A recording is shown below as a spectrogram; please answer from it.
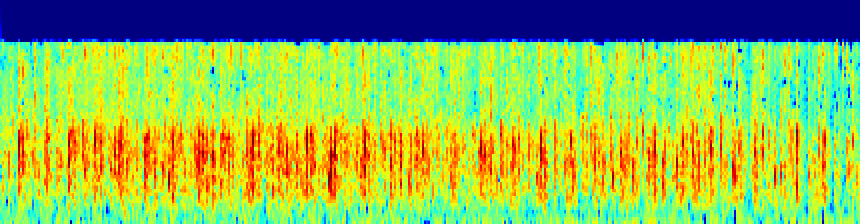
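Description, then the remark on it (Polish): A crowd in Prudnik applauds the young people steadily for several seconds, a dense, even wash of many hands clapping at a sustained, loud level with no voices breaking through. “Wielkie brawa dla naszej wspaniałej młodzieży.”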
